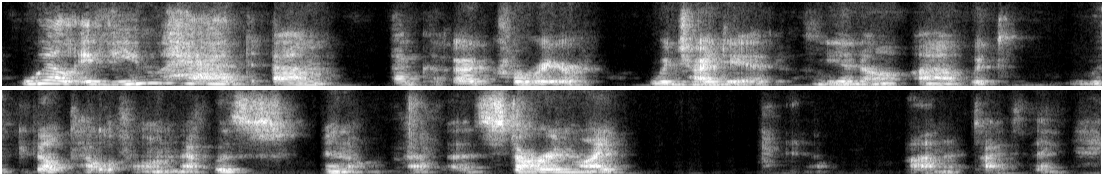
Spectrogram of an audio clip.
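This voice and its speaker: Talking at a fairly slow pace, a woman with a medium pitch and a dark, mellow tone uses very wide pitch swings and vocal fry. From East coast of Canada. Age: 80s+. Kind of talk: interview answer. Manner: conversational.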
